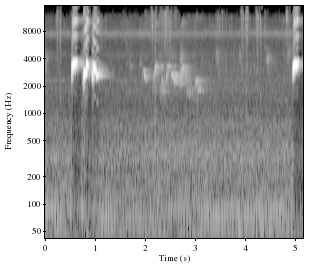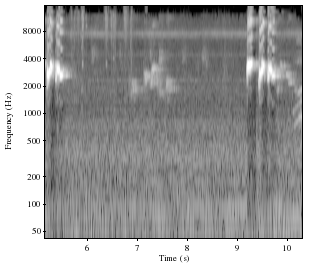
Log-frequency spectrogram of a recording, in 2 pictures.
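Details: Red-whiskered bulbul, a female decoy singing to stimulate males and lure wild birds. A quick three-note whistled phrase repeats three times, roughly every four seconds, with soft warbling notes between phrases and faint hum.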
